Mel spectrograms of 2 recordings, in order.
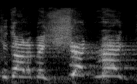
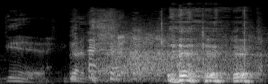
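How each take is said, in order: First: High, outraged shout; screaming at the ref. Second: Low, loud, slow growly dog voice; the dog echoing its owner in a low, drawn-out voice; imitated dog. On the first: Acted. Psycho dog owner watching the game, screaming at the ref. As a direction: yell it at the TV like an irate fan. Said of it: "you're screaming at the ref". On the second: Dog in the corner copying its screaming owner, as a low dog voice. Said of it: "the dog was in the corner being like".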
